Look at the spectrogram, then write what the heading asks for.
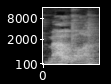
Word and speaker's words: Madelon: Madelon is spelled Maid Lawn.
